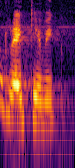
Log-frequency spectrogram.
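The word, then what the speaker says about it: Reykjavík: तो देखिए हमने देखा आइसलैंड, जिसकी कैपिटल थी रेक्यविक। क्या है? ये थोड़ा डिफरेंट प्रोनाउंसिएशन है इसका, रेक्यविक।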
